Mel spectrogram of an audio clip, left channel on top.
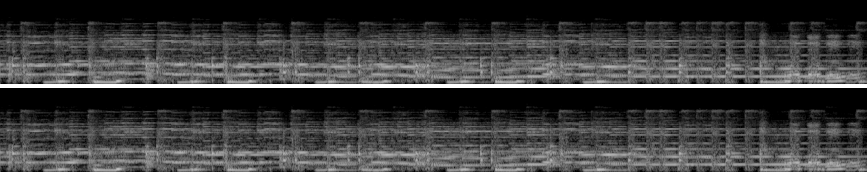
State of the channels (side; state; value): both; identical; correlation 1.00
